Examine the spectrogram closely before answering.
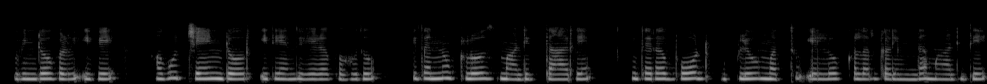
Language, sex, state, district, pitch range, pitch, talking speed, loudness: Kannada, female, Karnataka, Belgaum, 245-260 Hz, 255 Hz, 115 wpm, -34 LUFS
